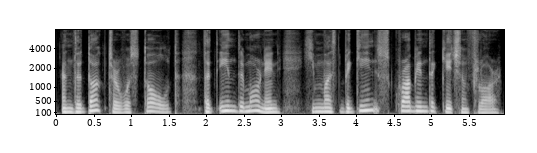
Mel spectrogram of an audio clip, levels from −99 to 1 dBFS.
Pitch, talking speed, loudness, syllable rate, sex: 135 Hz, 160 wpm, -18 LUFS, 4.0 syllables/s, male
